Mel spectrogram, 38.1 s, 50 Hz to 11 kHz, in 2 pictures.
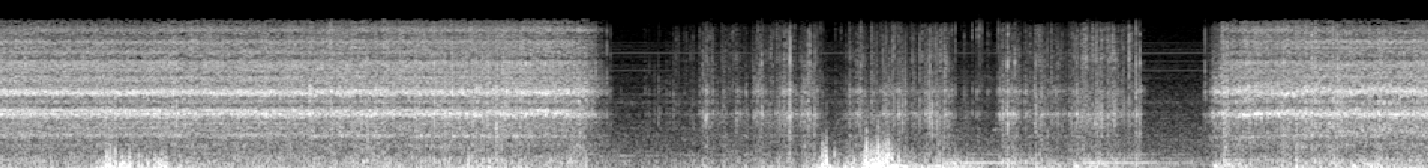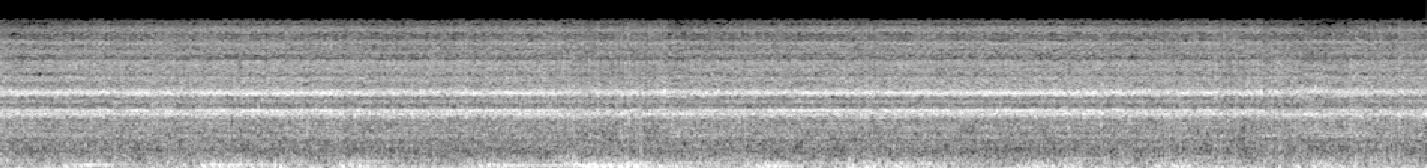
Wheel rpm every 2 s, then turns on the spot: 160, 160, 160, 150, 20, 20, 30, 20, 120, 160, 160, 160, 160, 160, 160, 160, 160, 160, 160.
10-16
